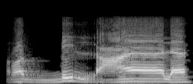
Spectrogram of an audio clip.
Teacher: এক আলিফ টান হবে আইনে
